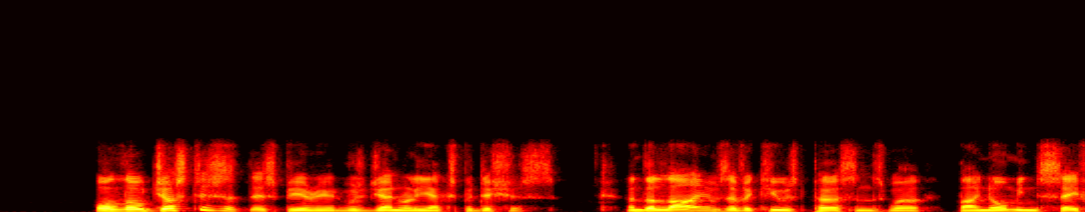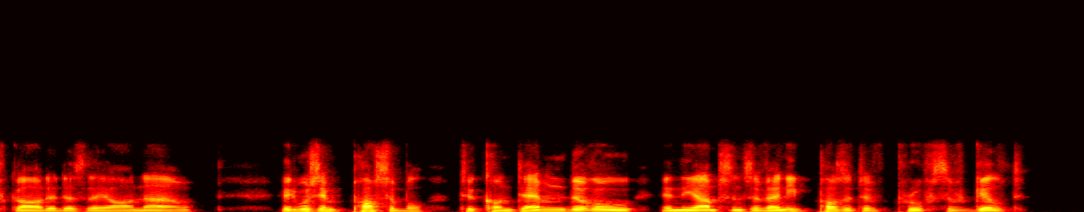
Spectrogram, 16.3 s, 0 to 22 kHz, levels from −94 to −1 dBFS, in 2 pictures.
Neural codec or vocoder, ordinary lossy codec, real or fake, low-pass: none; Opus, 24 kbps; real; 7.2 kHz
